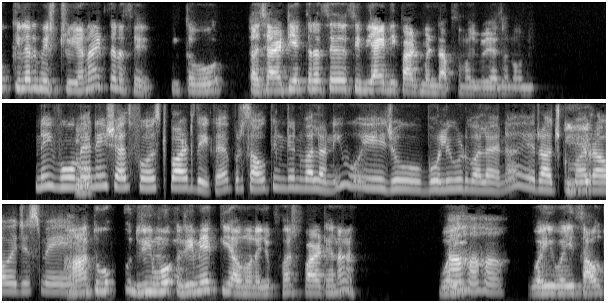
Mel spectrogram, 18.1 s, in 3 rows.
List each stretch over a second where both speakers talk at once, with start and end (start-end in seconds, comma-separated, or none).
none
